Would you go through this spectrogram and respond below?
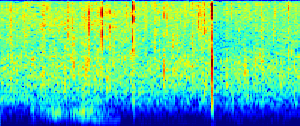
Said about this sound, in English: Come on, clap your hands for our student ministries.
